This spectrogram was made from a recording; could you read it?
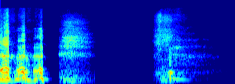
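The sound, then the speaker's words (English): Someone yawns: a short voiced, groaning stretch followed by two long, breathy exhales with a pause between them, with no speech. “Fucking yawning.”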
